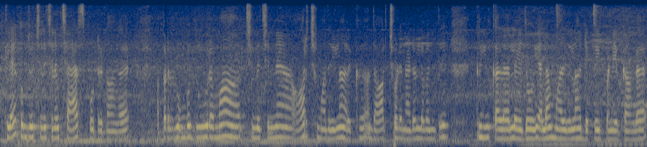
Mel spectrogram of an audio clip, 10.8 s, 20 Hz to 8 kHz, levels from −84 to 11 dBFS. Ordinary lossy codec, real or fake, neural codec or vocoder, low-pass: none; real; none; 7.2 kHz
